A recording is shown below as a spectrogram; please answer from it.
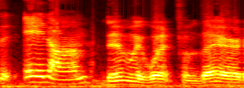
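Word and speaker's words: Edam: gouda style but it's from we would say edom but they pronounce it adam then we went from there to another town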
